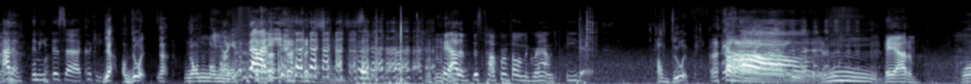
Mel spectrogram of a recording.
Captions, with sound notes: -Wait, Adam, then eat this, uh, cookie. -Yeah, I'll do it! Nom nom nom! You fatty! [EVERYONE LAUGHING] Hey Adam, this popcorn fell on the ground, eat it! I'll do it! [EVERYONE GROANING] Mmmmm! Hey Adam.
